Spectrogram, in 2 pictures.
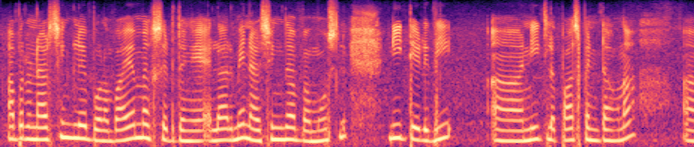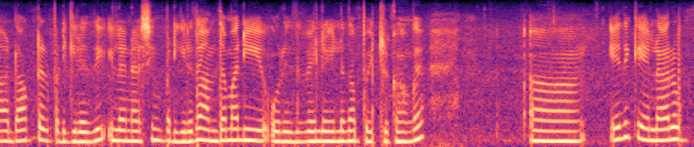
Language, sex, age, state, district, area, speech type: Tamil, female, 18-30, Tamil Nadu, Sivaganga, rural, spontaneous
